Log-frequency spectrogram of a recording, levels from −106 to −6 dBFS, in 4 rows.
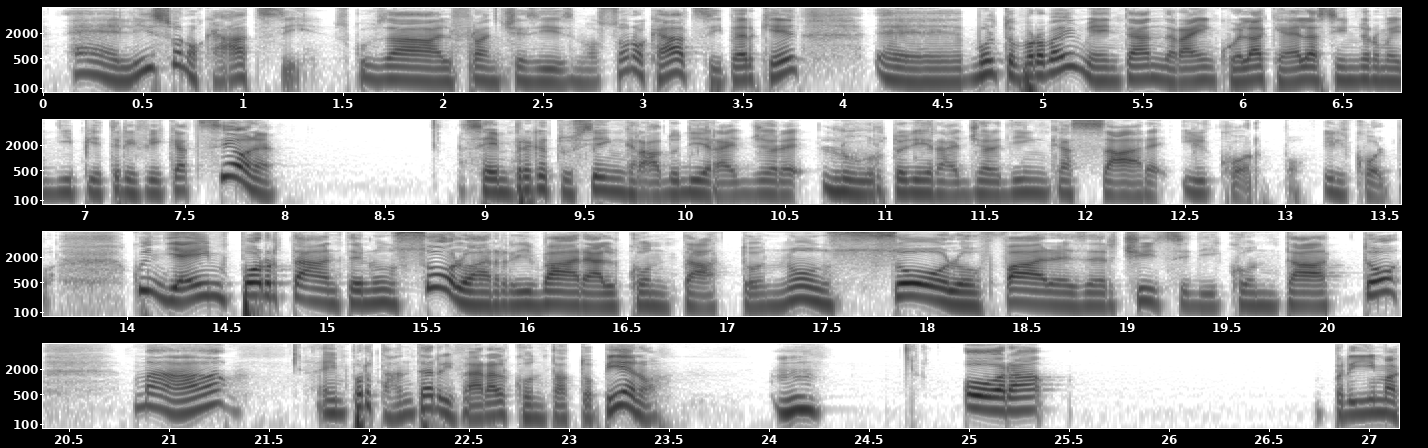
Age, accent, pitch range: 30-49, native, 145-185 Hz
